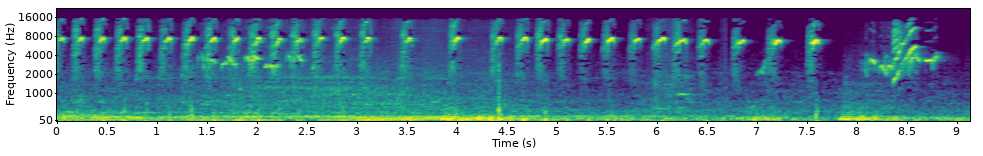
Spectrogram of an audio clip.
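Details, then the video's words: Male blue-crowned hanging parrot singing: a fast run of very high, sharp repeated chips, roughly two per second, ending in a burst of twittering warbled notes, with low background hum. "burung serindit jantan gacor"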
